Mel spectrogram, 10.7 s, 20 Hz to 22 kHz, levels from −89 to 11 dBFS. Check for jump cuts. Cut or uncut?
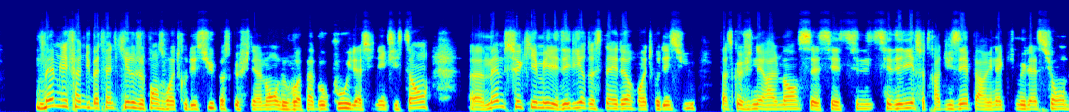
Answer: uncut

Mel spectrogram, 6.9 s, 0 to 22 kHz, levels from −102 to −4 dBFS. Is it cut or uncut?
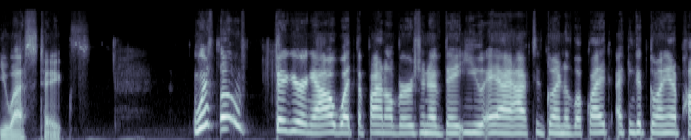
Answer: uncut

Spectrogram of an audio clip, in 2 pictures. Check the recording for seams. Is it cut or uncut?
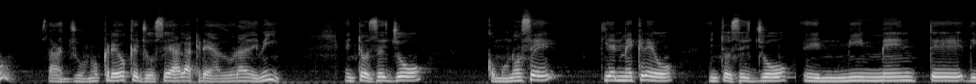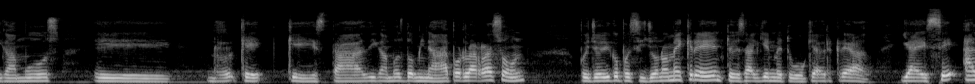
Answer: cut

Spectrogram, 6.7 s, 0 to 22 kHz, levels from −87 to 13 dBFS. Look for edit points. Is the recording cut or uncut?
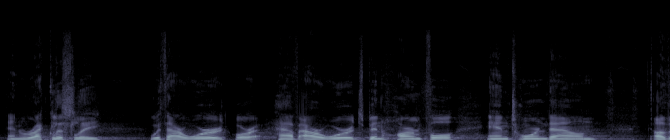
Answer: cut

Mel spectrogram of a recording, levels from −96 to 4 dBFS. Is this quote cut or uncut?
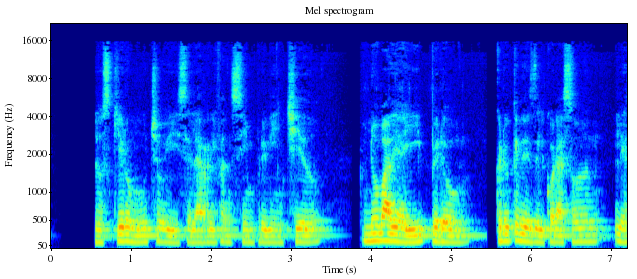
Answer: cut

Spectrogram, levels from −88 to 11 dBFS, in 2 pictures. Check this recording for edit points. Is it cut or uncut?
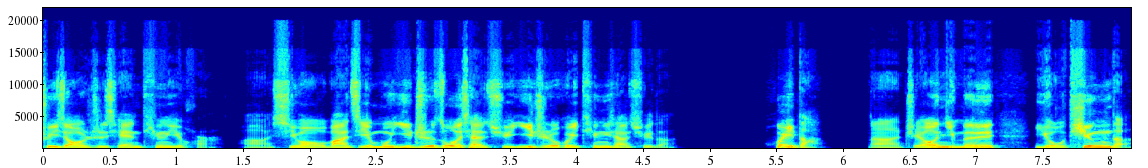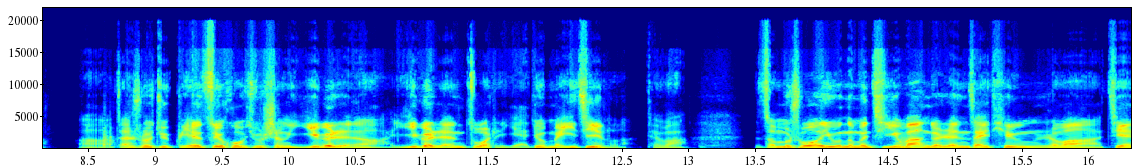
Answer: uncut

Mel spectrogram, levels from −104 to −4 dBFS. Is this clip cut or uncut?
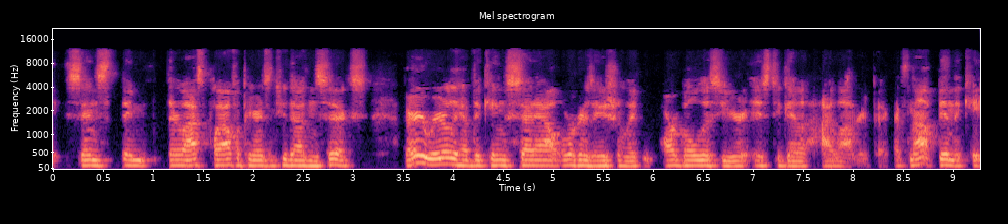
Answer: uncut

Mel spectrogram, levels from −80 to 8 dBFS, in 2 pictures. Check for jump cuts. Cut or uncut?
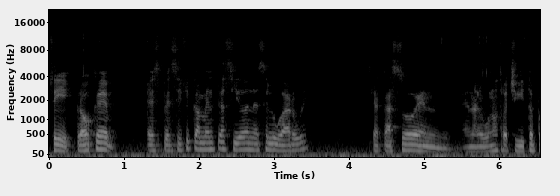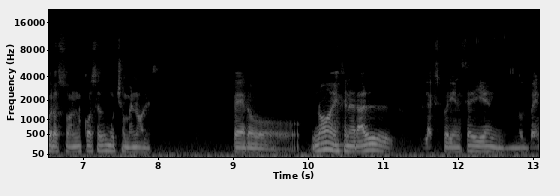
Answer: uncut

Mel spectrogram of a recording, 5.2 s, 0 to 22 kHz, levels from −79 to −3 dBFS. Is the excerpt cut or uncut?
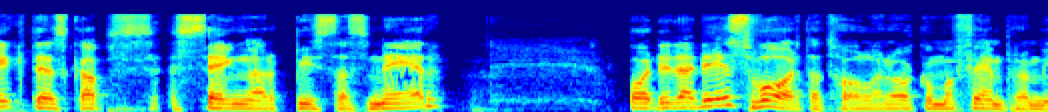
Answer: uncut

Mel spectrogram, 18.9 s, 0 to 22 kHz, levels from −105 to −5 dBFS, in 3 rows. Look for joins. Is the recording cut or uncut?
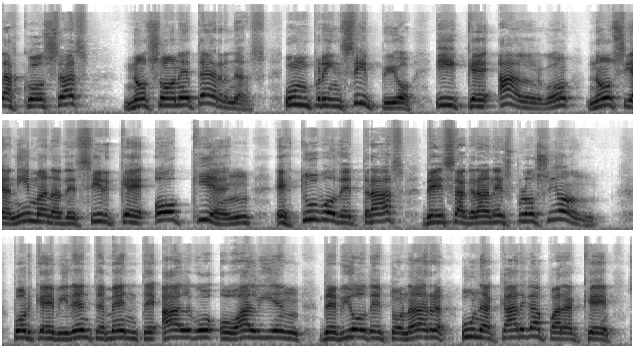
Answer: cut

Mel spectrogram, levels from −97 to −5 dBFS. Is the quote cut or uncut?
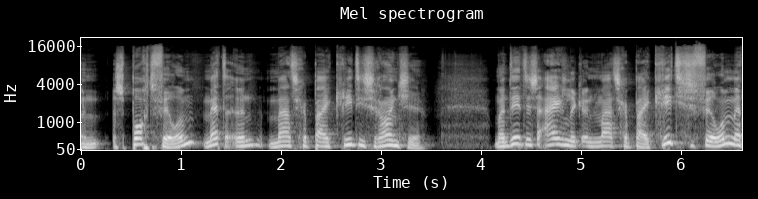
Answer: uncut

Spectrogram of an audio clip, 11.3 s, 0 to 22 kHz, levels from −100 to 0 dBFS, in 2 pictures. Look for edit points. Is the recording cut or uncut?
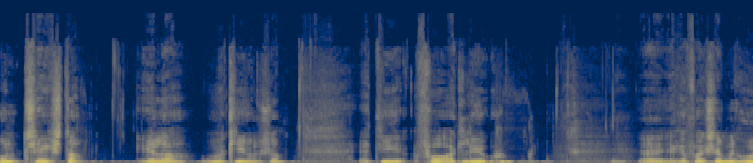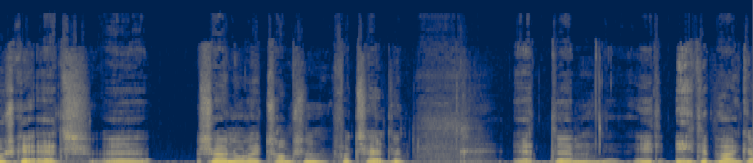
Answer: uncut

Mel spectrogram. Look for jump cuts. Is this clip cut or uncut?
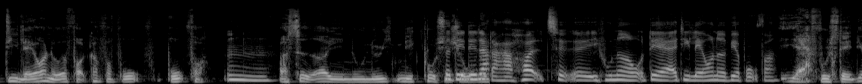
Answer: cut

